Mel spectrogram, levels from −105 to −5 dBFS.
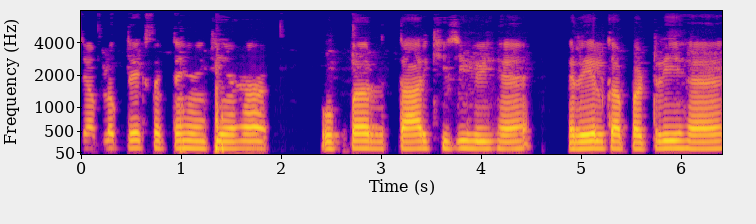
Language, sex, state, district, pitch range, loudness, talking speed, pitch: Hindi, male, Chhattisgarh, Balrampur, 140-150 Hz, -17 LUFS, 150 wpm, 145 Hz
